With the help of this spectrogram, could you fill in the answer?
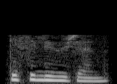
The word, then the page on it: disillusion: ,dısı’lu:ʒən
